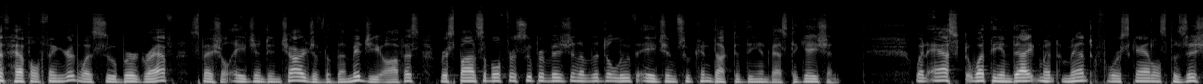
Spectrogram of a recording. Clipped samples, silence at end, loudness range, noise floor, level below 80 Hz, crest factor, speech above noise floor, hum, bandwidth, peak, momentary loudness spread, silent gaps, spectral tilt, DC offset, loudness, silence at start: under 0.1%; 0 s; 3 LU; -56 dBFS; -58 dBFS; 16 dB; 31 dB; none; 13 kHz; -8 dBFS; 7 LU; none; -7.5 dB/octave; under 0.1%; -26 LUFS; 0 s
